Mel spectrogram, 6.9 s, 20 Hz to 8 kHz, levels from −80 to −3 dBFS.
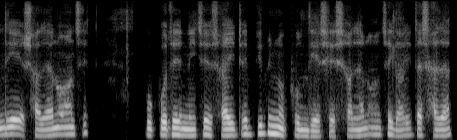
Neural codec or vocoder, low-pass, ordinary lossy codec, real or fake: codec, 16 kHz, 0.8 kbps, ZipCodec; none; none; fake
